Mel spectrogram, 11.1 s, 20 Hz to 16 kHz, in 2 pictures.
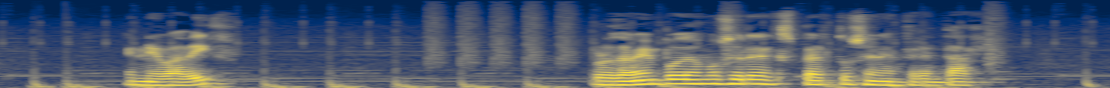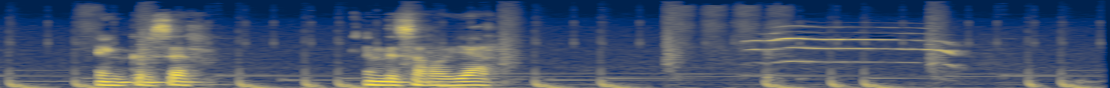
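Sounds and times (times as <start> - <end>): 
low thumping beat: 0.0 - 11.0
speech: 0.7 - 1.3, 3.0 - 5.1, 6.1 - 6.7, 7.4 - 8.2
kitten meowing: 9.3 - 10.5.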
